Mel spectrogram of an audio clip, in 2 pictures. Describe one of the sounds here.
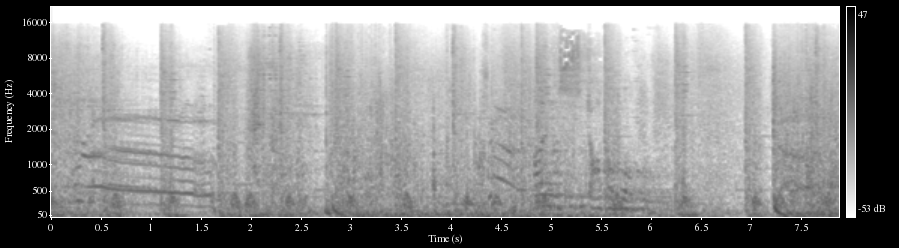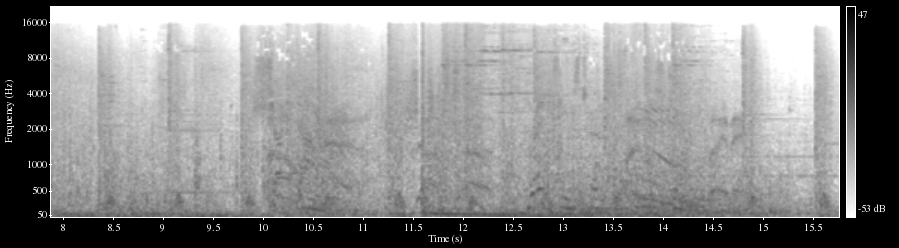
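Magic blasts and weapon blows clash in a busy video game battle.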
